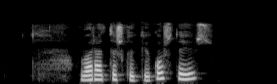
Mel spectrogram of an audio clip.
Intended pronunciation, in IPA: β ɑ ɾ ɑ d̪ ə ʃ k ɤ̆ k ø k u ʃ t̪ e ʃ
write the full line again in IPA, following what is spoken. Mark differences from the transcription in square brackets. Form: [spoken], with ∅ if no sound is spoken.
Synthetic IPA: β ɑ ɾ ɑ [t̪] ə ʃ k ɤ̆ k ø k [o] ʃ t̪ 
